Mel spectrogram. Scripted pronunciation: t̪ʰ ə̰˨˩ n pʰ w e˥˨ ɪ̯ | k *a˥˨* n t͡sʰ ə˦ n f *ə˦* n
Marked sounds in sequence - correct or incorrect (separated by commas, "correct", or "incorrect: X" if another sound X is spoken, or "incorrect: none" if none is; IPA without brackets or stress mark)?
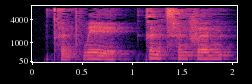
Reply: incorrect: ə˥˨, correct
